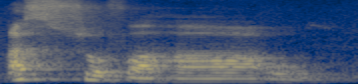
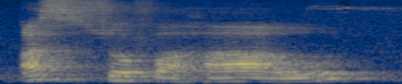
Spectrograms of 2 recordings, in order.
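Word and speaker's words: السفهاء: As-sufaha'u, the fools. Okay? As-sufaha'u, that's the way it is written, because you pronounce shadda, put a shadda on sin and don't pronounce lam.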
